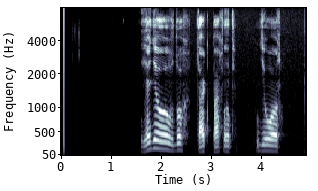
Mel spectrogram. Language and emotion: Russian, neutral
